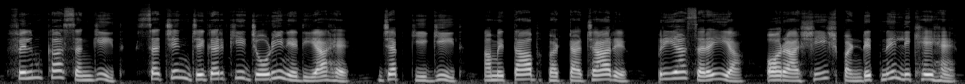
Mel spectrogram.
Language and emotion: Hindi, neutral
